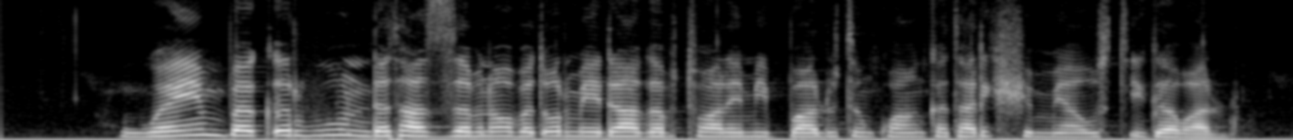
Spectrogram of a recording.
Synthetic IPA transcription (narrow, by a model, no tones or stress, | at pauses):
wɔjɪmbəkʼɨɾβuɨnd̪ət̪ʰazːəβnəwbət̪ʼo̞ɾme̞d̪aɡəβt̪ʰwaljɛmːibːalut̪ɨŋkʷankʰət̪ʰaɾikʃɪmːjawʊst̪ʼjɪɡəβalːu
